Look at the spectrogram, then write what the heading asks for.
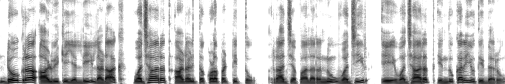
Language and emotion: Kannada, neutral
